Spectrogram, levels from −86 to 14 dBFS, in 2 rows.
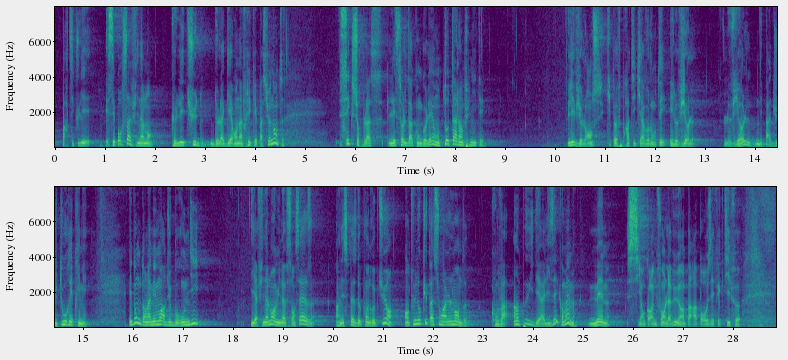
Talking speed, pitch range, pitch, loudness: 180 wpm, 115-170 Hz, 140 Hz, -16 LUFS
